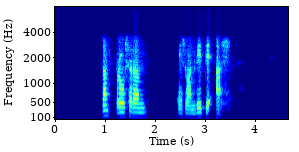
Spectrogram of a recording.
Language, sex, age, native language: Icelandic, male, 20-29, Icelandic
